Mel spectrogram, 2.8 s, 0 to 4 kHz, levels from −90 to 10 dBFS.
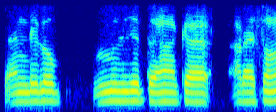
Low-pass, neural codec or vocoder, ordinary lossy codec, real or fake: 3.6 kHz; none; Opus, 24 kbps; real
